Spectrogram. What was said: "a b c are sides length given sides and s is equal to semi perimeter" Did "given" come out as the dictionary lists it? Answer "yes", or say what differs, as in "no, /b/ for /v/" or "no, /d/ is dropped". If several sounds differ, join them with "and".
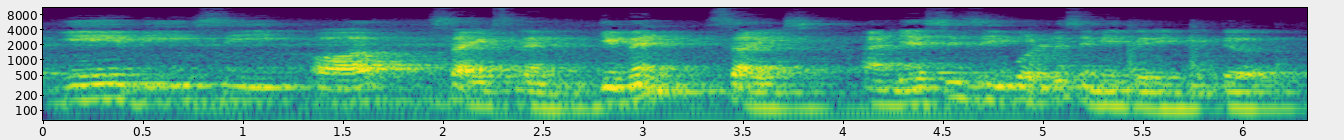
yes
